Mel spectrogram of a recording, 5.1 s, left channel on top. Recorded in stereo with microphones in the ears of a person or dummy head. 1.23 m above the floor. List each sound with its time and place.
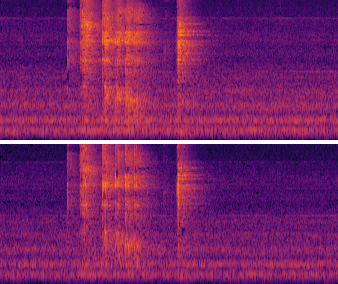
1.0 s tape being pulled: 40° right (ahead or behind), 1.6 m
